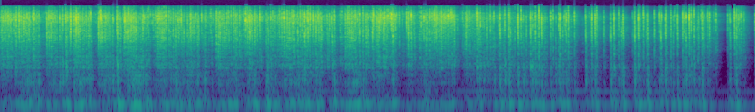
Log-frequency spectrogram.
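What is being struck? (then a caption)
Woven wicker basket. Long nails on both hands scratch fast across the weave of a large, hollow woven wicker basket. The result is a dense, bright, crackly rasp of rapid irregular scrapes over a low hollow hum, the scratching running steadily before thinning into sparser strokes near the end.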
